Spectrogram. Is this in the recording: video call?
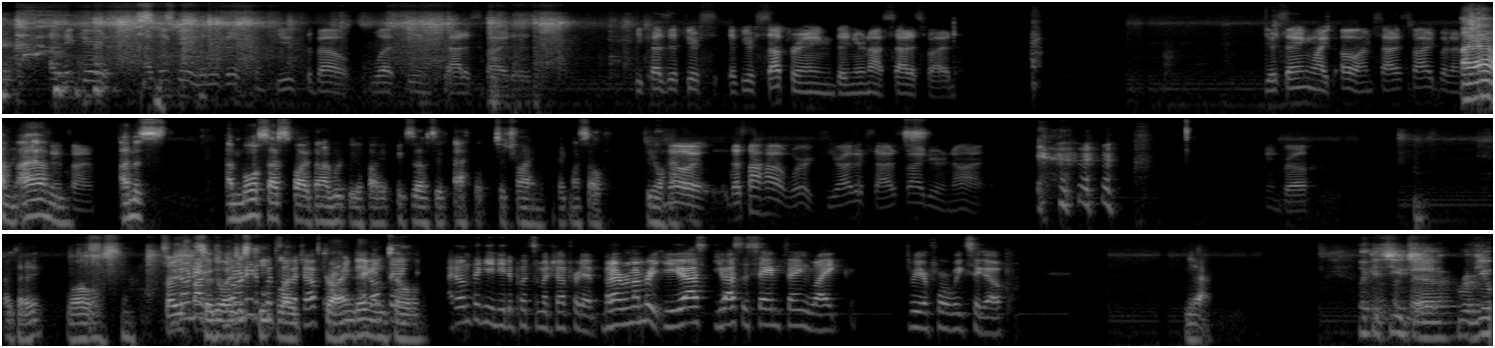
yes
